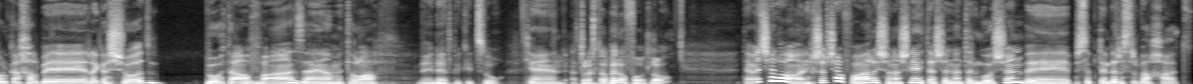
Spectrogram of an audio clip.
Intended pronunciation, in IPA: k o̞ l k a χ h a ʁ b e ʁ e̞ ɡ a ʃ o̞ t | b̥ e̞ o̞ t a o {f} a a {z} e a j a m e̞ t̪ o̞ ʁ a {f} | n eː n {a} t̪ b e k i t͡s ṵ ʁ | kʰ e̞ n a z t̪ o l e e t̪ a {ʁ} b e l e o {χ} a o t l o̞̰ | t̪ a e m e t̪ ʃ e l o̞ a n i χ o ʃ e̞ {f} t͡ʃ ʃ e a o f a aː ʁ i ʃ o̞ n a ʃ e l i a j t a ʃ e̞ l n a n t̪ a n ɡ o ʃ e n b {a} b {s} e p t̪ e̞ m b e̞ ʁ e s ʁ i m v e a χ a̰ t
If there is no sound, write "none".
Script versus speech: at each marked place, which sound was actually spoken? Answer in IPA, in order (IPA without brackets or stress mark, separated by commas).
f, z, f, e, ʁ, f, v, e, s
